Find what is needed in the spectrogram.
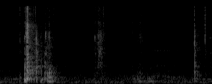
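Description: Tarot cards being shuffled by hand: one sharp card snap about a quarter-second in, then a few lighter card flicks and rustles.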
